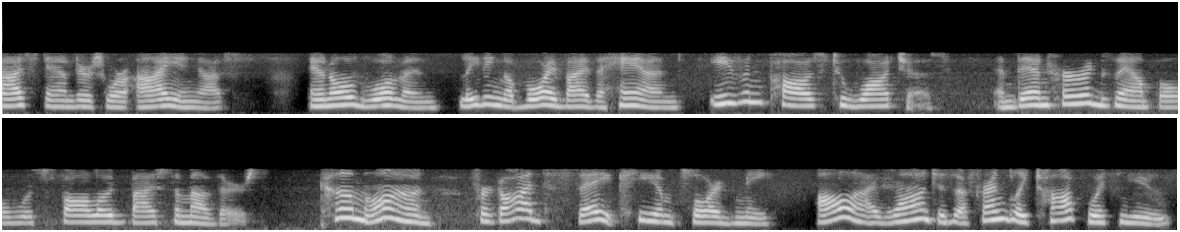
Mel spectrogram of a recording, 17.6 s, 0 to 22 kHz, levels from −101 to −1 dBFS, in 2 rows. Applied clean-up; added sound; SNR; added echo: neural mask model Resemble Enhance denoiser.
